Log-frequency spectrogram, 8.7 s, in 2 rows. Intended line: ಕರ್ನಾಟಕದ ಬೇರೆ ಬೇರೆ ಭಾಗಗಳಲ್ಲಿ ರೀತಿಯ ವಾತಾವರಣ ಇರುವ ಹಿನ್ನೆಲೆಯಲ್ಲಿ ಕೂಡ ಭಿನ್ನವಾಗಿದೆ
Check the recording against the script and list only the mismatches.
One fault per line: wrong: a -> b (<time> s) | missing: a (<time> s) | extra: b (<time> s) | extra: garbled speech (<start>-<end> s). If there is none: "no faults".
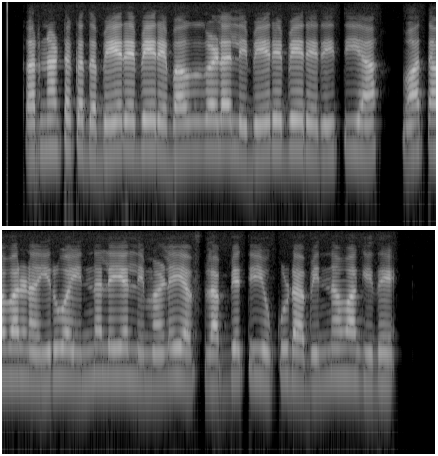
extra: ಬೇರೆ ಬೇರೆ (2.5 s)
extra: ಮಳೆಯ ಲಭ್ಯತೆಯೂ (5.9 s)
